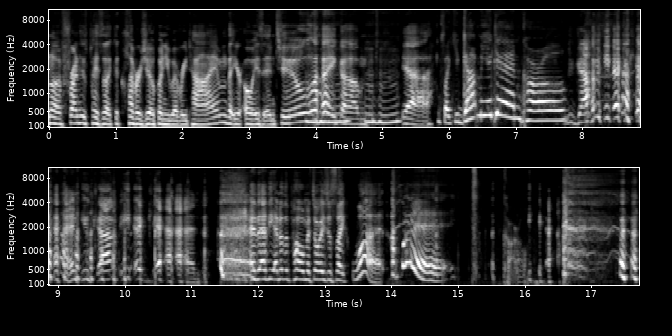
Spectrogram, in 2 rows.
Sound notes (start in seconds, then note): 7.9 they laugh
